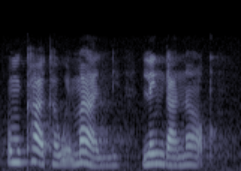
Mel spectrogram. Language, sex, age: Swati, female, 19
